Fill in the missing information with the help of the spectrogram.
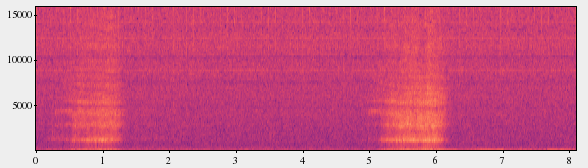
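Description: Two low, rattling snores on inhaled breaths, several seconds apart, over faint room hiss. Ordinary snoring.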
